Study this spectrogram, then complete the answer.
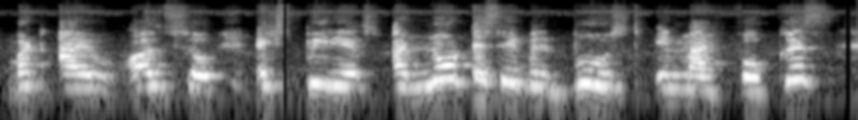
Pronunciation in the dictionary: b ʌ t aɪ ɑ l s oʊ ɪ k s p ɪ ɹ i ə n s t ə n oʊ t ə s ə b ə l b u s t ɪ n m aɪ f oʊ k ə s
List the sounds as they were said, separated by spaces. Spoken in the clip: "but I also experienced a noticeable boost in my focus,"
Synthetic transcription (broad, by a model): b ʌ t aɪ ɑ l s oʊ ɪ k s p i ɹ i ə n s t ə n oʊ t ə s ə b ə l b u s t ɪ n m aɪ f oʊ k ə s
